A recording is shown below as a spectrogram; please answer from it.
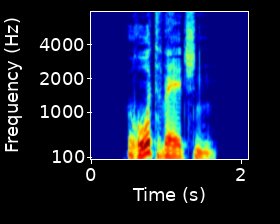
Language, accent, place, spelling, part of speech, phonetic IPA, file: German, Germany, Berlin, rotwelschen, adjective, [ˈʁoːtvɛlʃn̩], De-rotwelschen.ogg
- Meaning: inflection of rotwelsch: 1. strong genitive masculine/neuter singular 2. weak/mixed genitive/dative all-gender singular 3. strong/weak/mixed accusative masculine singular 4. strong dative plural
